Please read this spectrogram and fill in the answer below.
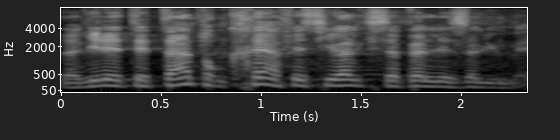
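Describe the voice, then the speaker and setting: The speaker is a man with a fairly high pitch. He talks at a very fast pace with ordinary pitch variation. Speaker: cultural director. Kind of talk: conference talk.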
